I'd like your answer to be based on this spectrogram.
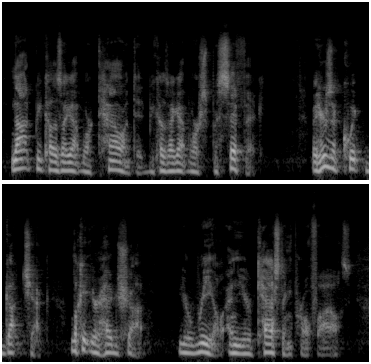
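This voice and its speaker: A somewhat breathy male voice with a fairly high pitch. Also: ordinary pitch variation, moderate pace. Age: 60s. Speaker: actor and acting career coach. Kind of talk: direct-to-camera advice talk. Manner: conversational.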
